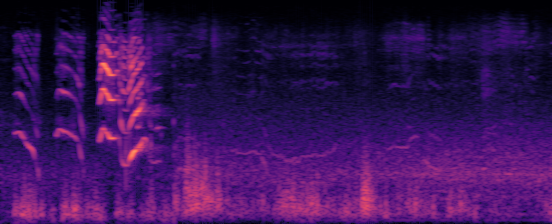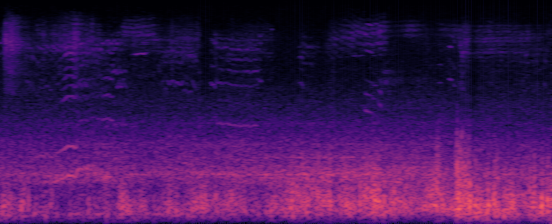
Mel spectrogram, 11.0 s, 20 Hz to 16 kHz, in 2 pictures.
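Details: Puppies recorded on a date given as 03052013: a quick burst of high, rising, whimpering yips packed into the first second and a half, then a long stretch of broad rustling, muffled background noise with scattered faint squeaks.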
